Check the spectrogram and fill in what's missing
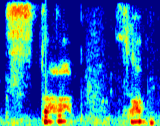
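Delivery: whispered stop to the dog; whispered hush. Real, not acted. Owner whispering to quiet her barking dog. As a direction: hiss it under your breath to hush him.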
